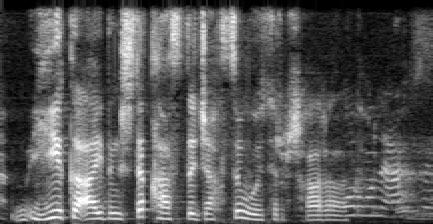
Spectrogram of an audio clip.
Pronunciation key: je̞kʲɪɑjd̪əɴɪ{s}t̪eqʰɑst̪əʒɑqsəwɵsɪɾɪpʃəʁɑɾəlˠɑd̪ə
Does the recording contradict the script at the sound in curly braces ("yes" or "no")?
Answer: yes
